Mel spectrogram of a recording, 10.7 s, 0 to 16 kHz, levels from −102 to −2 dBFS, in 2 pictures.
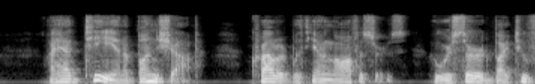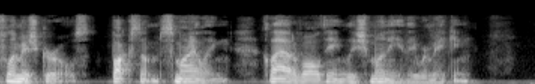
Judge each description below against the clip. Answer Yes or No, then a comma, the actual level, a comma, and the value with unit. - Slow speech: No, average, 160 wpm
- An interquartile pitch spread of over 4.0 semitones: No, average, 3.5 semitones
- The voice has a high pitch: No, low, 120 Hz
